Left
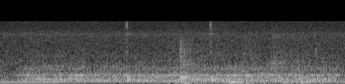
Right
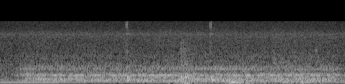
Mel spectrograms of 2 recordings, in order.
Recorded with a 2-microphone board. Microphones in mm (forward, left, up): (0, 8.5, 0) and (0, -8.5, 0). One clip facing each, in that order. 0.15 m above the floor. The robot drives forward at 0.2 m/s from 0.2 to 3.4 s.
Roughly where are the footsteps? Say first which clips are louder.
Left 1 dB; left.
